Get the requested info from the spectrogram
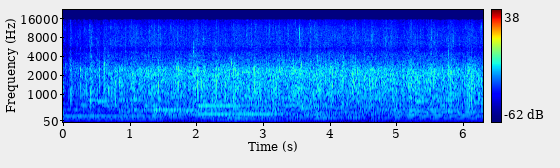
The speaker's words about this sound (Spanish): Pónganse de pie. Vamos a aplaudirlos a estos líderes.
